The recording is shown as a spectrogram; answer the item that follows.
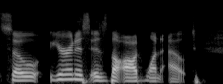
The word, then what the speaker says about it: Uranus: mission to the planet's Uranus yes it is pronounced Uranus what is going on with Uranus that's my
